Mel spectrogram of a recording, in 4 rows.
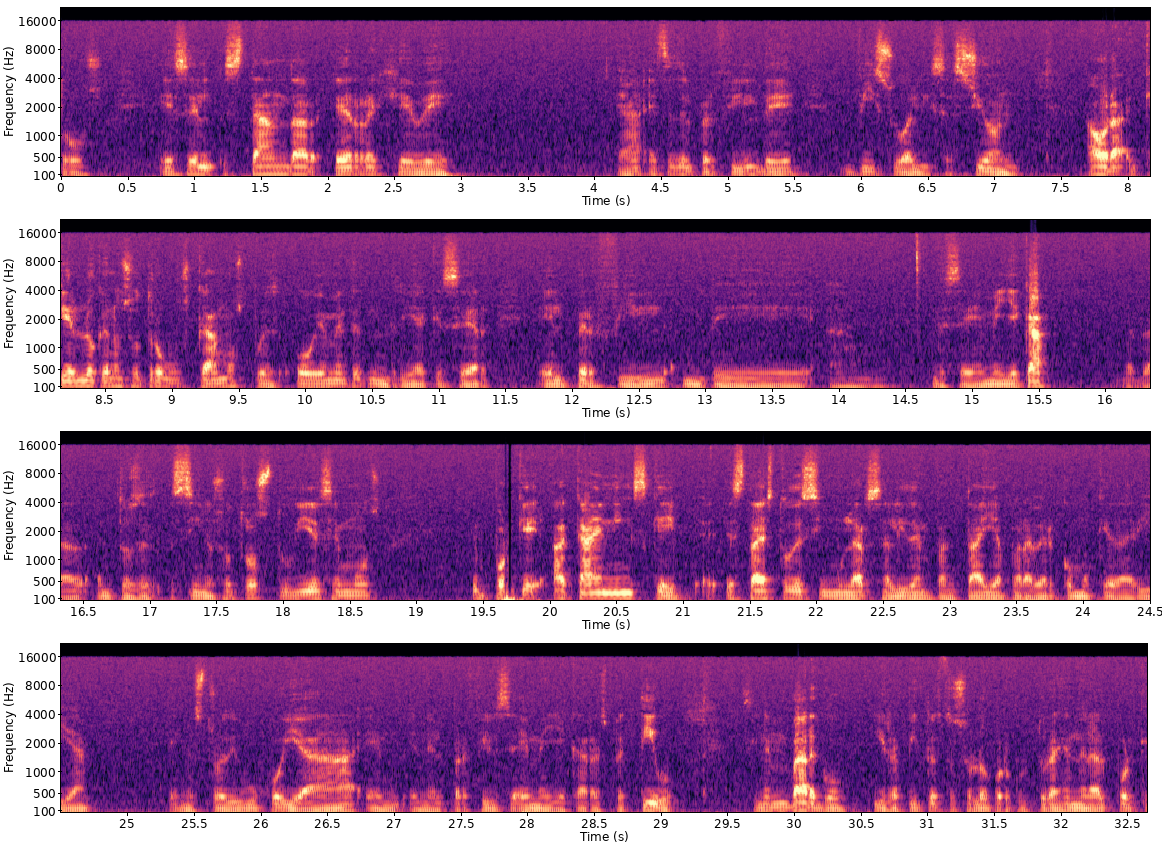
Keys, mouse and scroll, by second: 7.6 click, 8.5-10.2 scroll down 6, 10.5 scroll down 1, 14.4 click, 23.0-24.3 drag, 26.4-27.6 drag.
